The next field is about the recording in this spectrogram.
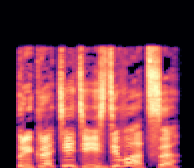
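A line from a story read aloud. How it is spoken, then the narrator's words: Shouting. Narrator (Russian): закричала Гретель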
